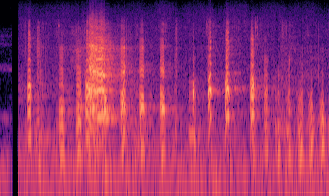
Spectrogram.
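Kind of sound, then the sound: vocal imitation, person imitating chicken clucking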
